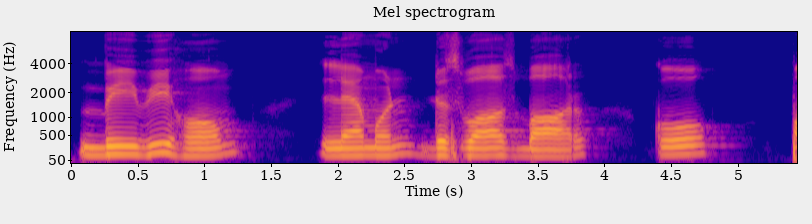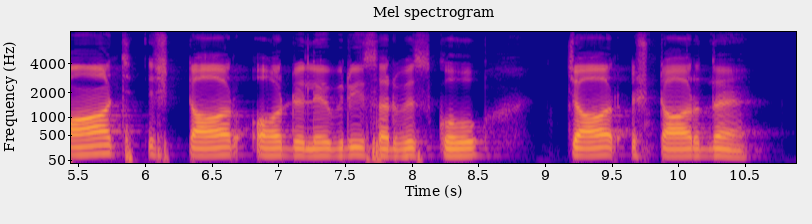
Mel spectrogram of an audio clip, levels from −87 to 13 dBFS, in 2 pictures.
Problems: background sounds at intervals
